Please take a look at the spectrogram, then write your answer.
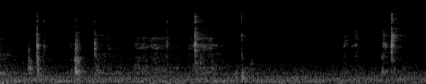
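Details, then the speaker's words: Canon MAXIFY GX4070 printer just after startup, paper fed into the ADF: scattered light clicks in a quiet room but no detection beep; the ADF fails to detect paper for 8 to 16 minutes after power-on. "You can hear the clicking, but you can't hear the beep."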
